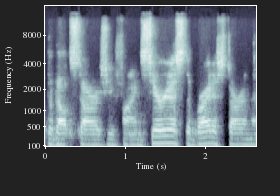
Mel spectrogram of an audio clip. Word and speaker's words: Sirius: brightest star in the entire night sky called sirius but it's spelled s-i-r-i-u-s so what i'd like to do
